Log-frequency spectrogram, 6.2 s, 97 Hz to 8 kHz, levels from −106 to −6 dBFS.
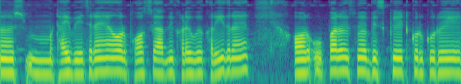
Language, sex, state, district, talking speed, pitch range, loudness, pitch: Hindi, female, Punjab, Kapurthala, 185 wpm, 170-190 Hz, -19 LUFS, 180 Hz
